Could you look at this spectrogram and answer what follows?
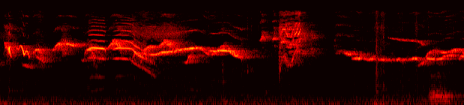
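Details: Wild Oriental magpie-robin song: clear, sweet whistles sliding down, then buzzy trilled notes and a long steady whistle, given as varied rapid phrases in a quiet setting.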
